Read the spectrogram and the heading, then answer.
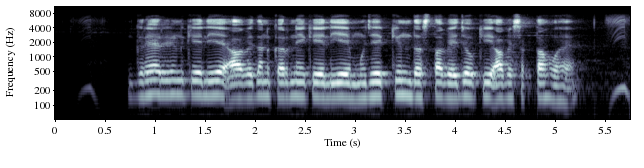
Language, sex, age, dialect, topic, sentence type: Hindi, male, 18-24, Marwari Dhudhari, banking, question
